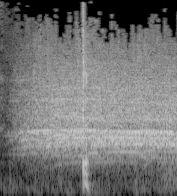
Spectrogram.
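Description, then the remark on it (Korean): A cheering sound effect played on a radio program: a crowd cheers and shouts in a steady, loud roar that builds quickly and holds throughout, with one sharp knock or clap cutting through midway. “예, 오늘 환호성 소리가 보물 소리입니다.”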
